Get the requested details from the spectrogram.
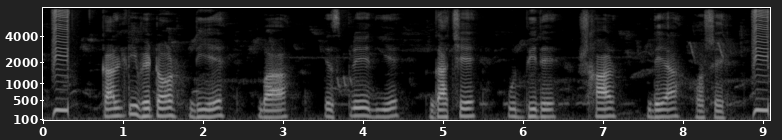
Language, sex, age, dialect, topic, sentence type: Bengali, male, 18-24, Rajbangshi, agriculture, statement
